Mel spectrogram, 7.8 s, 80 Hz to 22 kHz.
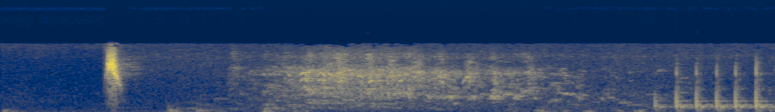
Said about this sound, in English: At about 6:30, the door knocked and the police were there.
